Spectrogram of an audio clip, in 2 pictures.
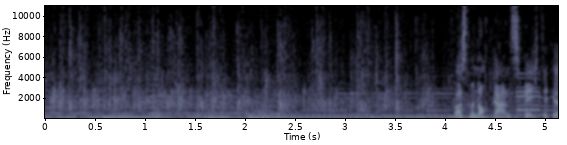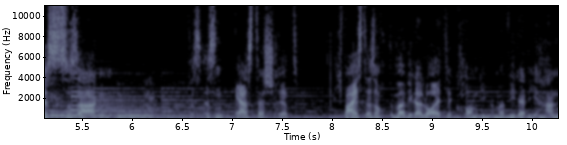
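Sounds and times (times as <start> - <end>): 
audience applause: 0.0 - 4.8
speech: 4.1 - 6.0, 6.6 - 10.2.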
